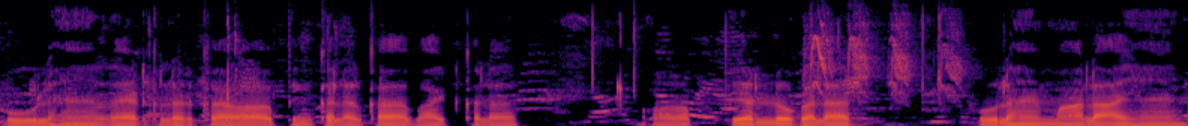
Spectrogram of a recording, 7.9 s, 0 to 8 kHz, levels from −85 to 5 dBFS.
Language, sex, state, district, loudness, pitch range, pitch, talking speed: Hindi, male, Uttar Pradesh, Budaun, -33 LUFS, 100-105 Hz, 100 Hz, 135 wpm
